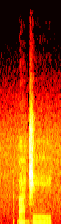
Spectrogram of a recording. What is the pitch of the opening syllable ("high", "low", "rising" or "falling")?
low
